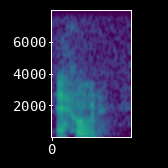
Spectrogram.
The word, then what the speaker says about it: Ehud: And I've also always grown up saying Ehud, but apparently that was wrong. I found out as I studied this in depth. The correct pronunciation is Ehud.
